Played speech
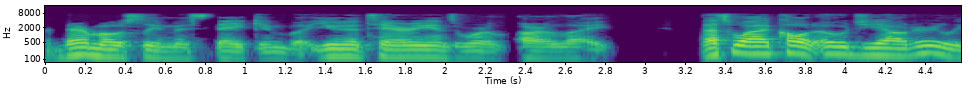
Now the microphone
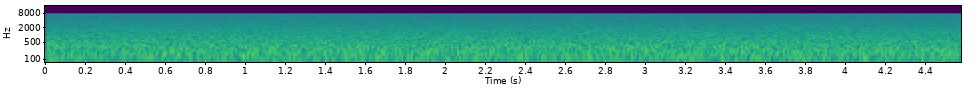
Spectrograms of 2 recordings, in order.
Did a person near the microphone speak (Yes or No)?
No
